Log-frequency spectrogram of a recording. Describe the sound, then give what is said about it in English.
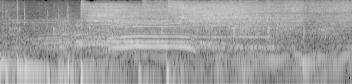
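A crowd claps and shouts praise to the Lord together, with a few rising whoops and sustained cries riding over a dense wash of applause that holds steady for several seconds. “Give the Lord a mighty clap of it and add a shout of praise.”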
